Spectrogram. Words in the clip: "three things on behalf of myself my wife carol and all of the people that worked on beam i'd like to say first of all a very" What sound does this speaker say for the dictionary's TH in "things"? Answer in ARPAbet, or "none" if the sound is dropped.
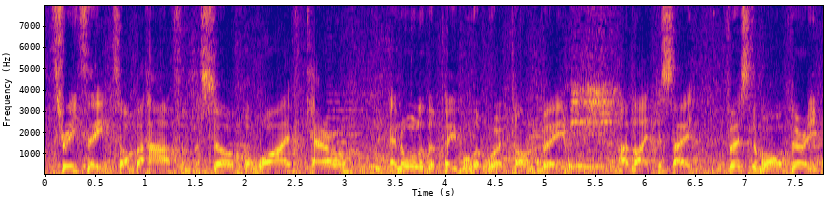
TH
